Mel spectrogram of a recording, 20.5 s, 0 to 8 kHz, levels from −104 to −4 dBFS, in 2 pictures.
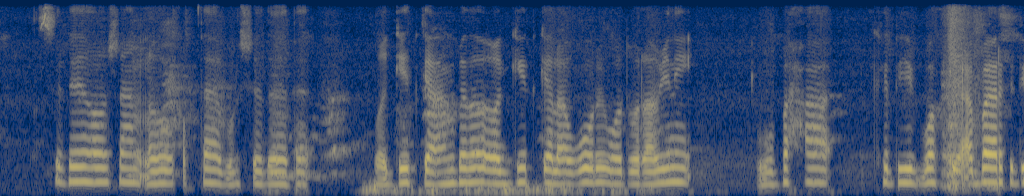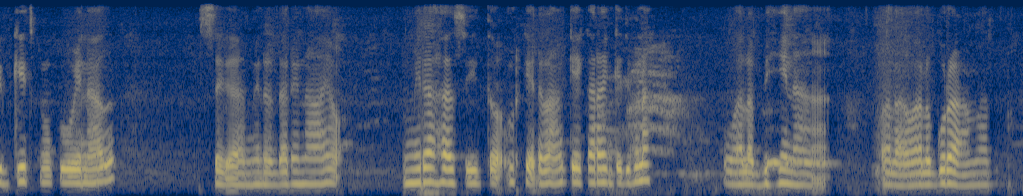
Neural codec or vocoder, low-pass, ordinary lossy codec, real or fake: vocoder, 44.1 kHz, 128 mel bands every 512 samples, BigVGAN v2; 7.2 kHz; none; fake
